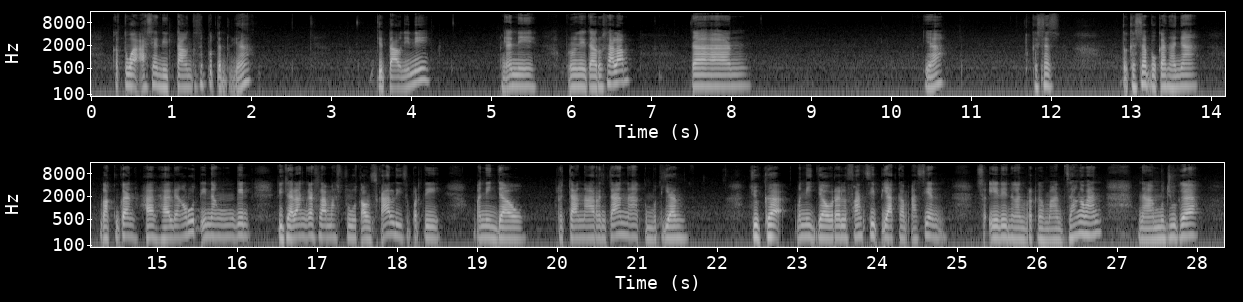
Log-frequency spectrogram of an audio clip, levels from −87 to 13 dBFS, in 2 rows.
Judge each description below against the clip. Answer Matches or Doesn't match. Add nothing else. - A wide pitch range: Matches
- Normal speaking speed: Matches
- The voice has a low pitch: Doesn't match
